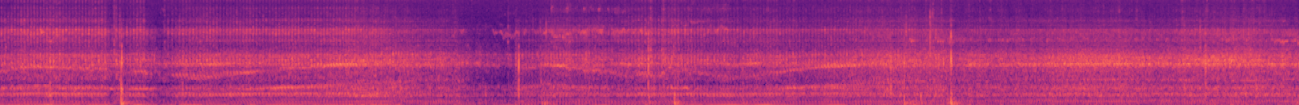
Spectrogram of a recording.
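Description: Other go-kart engines buzz past nearby.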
